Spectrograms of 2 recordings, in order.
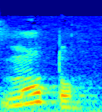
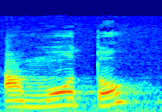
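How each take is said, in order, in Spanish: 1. La palabra empieza directamente con el sonido M. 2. Se añade un sonido A antes de la palabra. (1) "La palabra correcta" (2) "agregarle la vocal A al comienzo"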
